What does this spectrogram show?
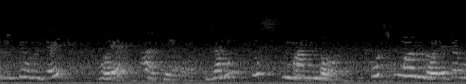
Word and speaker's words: কুষ্মাণ্ড: যেমন কুষ্মাণ্ড, কুষ্মাণ্ড এটার উচ্চারণটা আমরা কিভাবে করবো?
